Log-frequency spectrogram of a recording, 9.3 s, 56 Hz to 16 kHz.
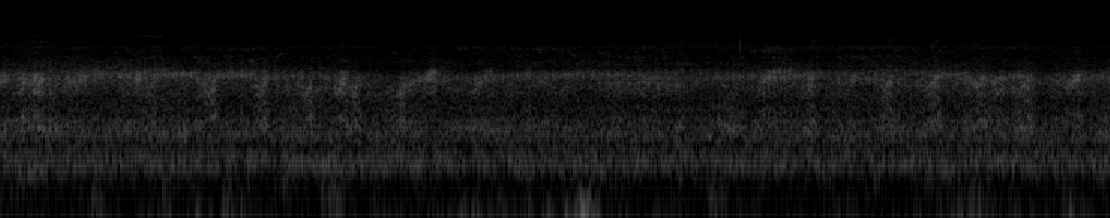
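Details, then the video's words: Pelophylax green frogs at fishponds in the Draga valley, Salientisa, on 11 May 2024, croaking in a steady overlapping chorus of short rattling pulses, louder bursts rising and falling throughout. "RIBNIKI V DOLINI DRAGE SALIENTISA Pelophylax sp. ZELENA ŽABA"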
